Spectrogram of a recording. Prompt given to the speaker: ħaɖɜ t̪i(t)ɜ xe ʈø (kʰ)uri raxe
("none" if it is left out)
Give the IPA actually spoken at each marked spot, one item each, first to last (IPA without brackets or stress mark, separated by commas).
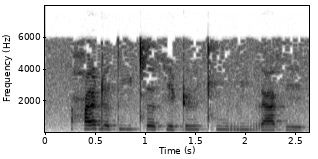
cʰ, cʰ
